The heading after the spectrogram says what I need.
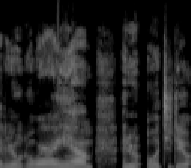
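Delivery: acted-out frightened, disoriented, lost-sounding fretting. Retelling getting lost on the way to class: imitating her own scared self. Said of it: "I was getting so scared".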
